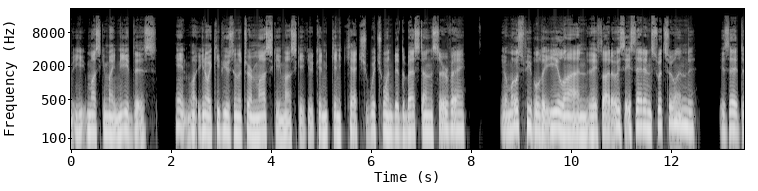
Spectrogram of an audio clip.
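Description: A man hosting a bedtime podcast in a rambling monologue, halting and often interrupting himself as he wanders off on tangents. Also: medium pitch, creaky, dark tone, no echo, studio quality. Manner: halting, digressive, mumbly self-interruptions. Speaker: podcast host.

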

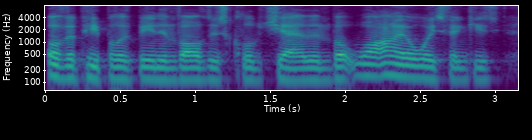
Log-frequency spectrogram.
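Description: Young man, Lancashire accent, smooth resonant voice, enthusiastic, chatty, sports reporter. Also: medium pitch, fairly even intonation, fast, a little mellow. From Lancashire, England. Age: young adult. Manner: chatty, enthusiastic, rambling with many "you know"s. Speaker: local radio sports reporter. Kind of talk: casual interview answers.

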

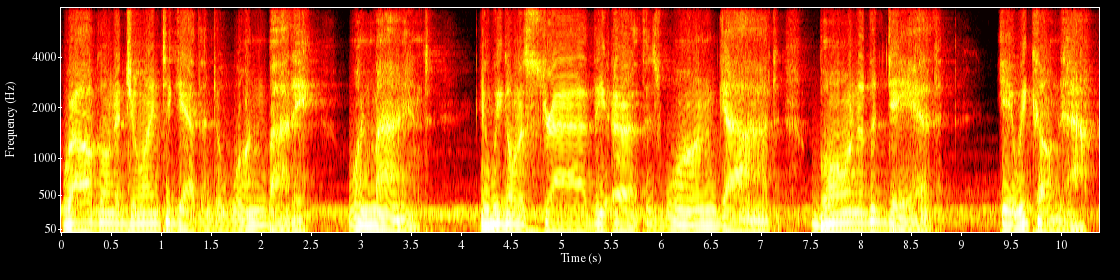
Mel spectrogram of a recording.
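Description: A man's voice: fairly low pitch, background noise. A man voicing a chatty, menacing undead rotting monster with a folksy Southern drawl, musing at length in a tabletop game. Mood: wistful, ominous. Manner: folksy, drawn-out musing monologue.

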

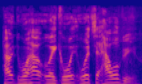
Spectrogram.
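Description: A man in his late fifties from New Mexico, hosting a podcast, asking eager questions with lots of quick affirmations. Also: on the high side, darkish tone, no echo, clean studio sound. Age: 50s. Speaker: podcast host. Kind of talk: casual interview chat.

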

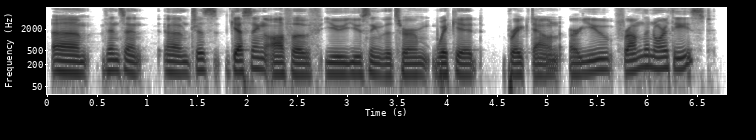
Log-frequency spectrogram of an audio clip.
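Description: A young man from Oregon hosting a casual comedy podcast chat, with a playful, deadpan way of joking. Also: mid-range voice, measured pace, smooth, dry recording, clean studio sound. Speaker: podcast host. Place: New York.

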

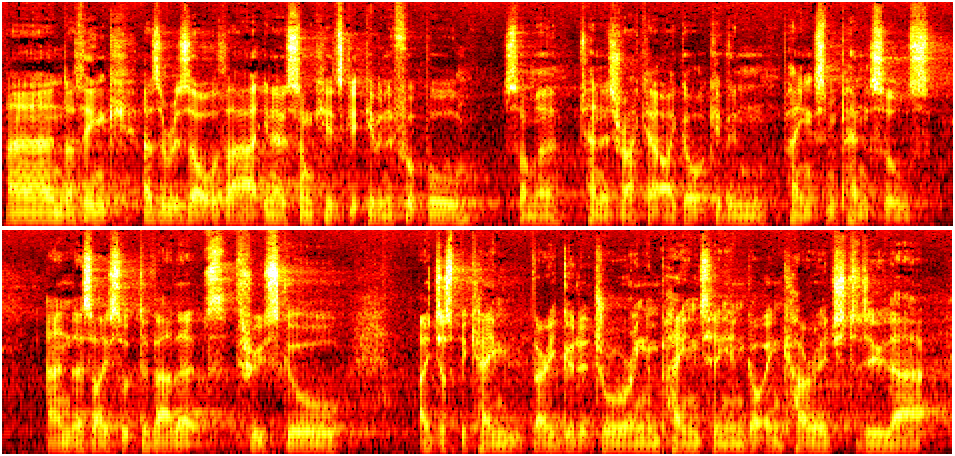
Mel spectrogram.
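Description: A deep-voiced man in his fifties reflects on his life in an unhurried, hesitant way, full of little fillers. His voice rings through a roomy hall with a long tail of reverb, and faint ambience sits behind him. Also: level tone, a little hiss or hum. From England. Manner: thoughtful, hesitant, many fillers. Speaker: artist guest. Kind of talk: reflective interview conversation.

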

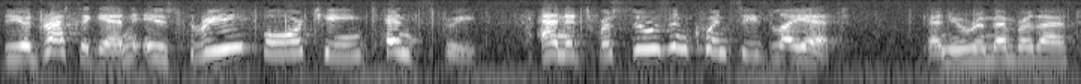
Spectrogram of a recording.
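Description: An actress playing a bossy, excitable middle-aged wife in a theatrical 1940s radio comedy style. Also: female voice, fairly high pitch, measured pace. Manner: theatrical, imperious. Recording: dull old radio recording, faint noise.

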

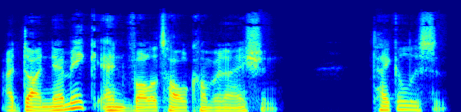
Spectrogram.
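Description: A man's voice: mid-range voice, steady tone, fairly quick, no room sound, studio quality. A man with an Australian accent hosting a podcast, reading a scripted review. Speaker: podcast host.

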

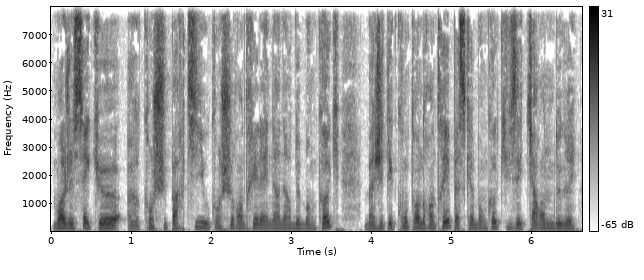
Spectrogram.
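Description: A man's voice: mid-range voice, steady tone, a little fast, warm tone, no room sound, clean studio sound. A man in his twenties hosting a casual solo podcast, talking loosely with lots of fillers and self-corrections. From France. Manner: chatty, loose and informal, says "tu vois" and "bah" constantly, self-corrects. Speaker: podcast host. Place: at home.

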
